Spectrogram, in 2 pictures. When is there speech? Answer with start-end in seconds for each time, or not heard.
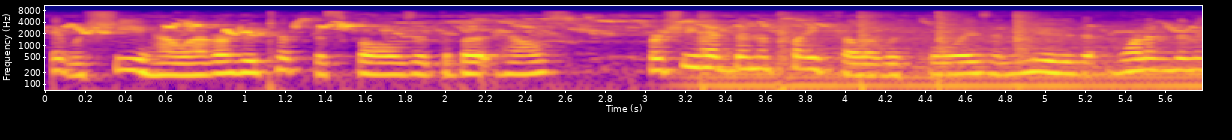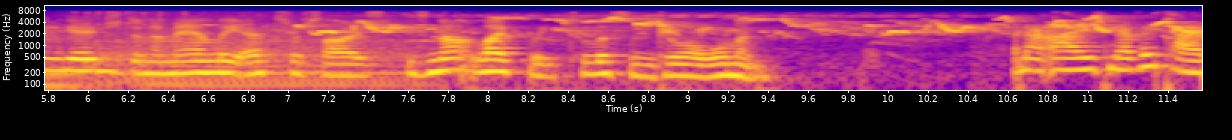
0.0-9.4, 10.6-11.5.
